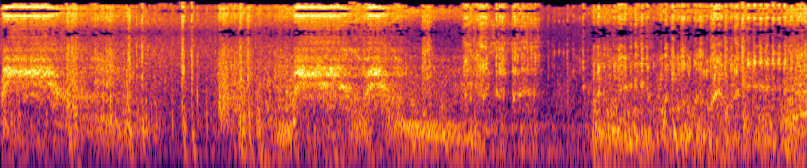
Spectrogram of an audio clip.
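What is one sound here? A robotic beast growls and snarls.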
